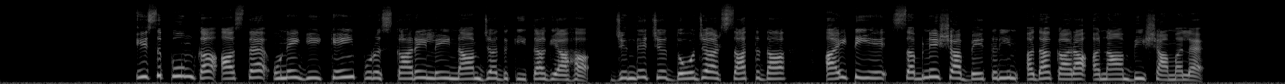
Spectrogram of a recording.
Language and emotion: Dogri, neutral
